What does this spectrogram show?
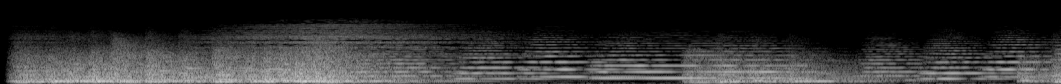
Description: Festival Fanfare

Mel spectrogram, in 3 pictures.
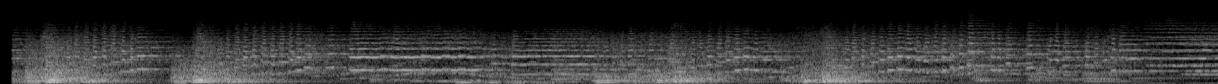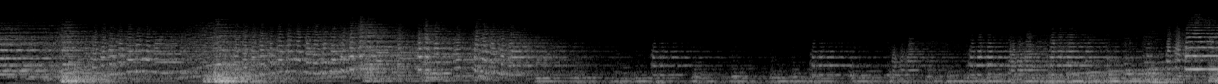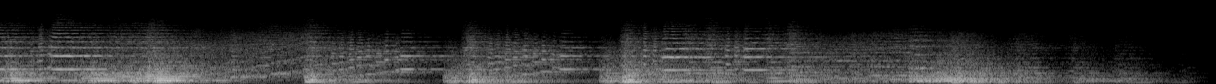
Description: Trumpet Concerto; 3rd. Movement

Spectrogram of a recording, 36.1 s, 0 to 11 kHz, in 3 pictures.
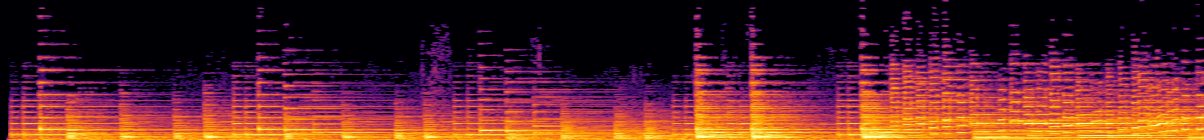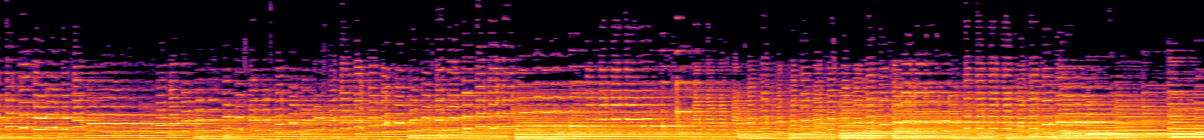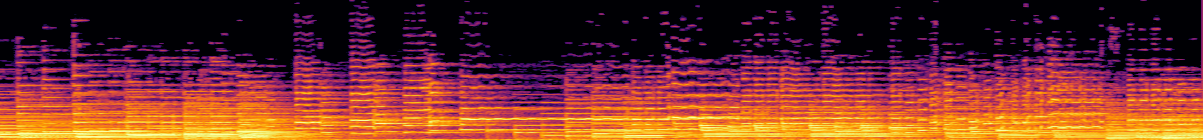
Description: Oboe Sonata; 2nd Excerpt

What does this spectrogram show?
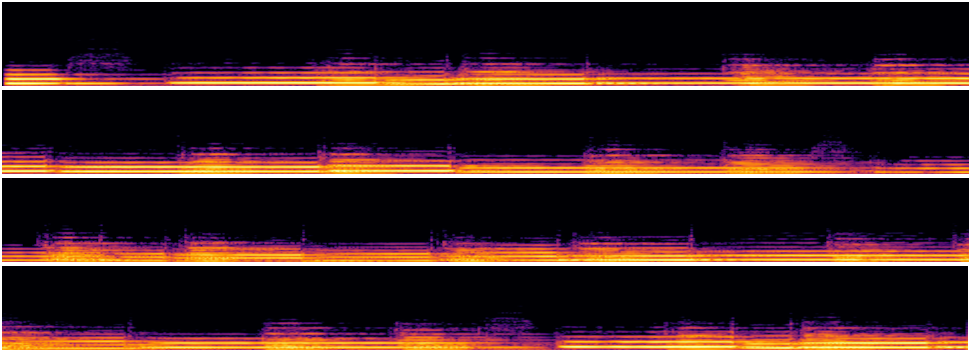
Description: Concerto For Tuba Brass Band Lento E Mesto

